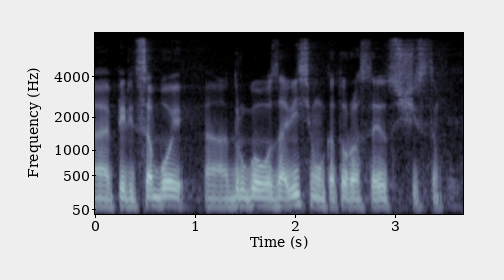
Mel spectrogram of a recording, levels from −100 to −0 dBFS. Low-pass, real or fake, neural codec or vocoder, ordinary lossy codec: 7.2 kHz; real; none; none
